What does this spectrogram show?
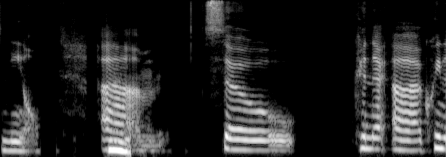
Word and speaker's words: Nile: which by the way Nile is actually pronounced Neil um so connect uh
